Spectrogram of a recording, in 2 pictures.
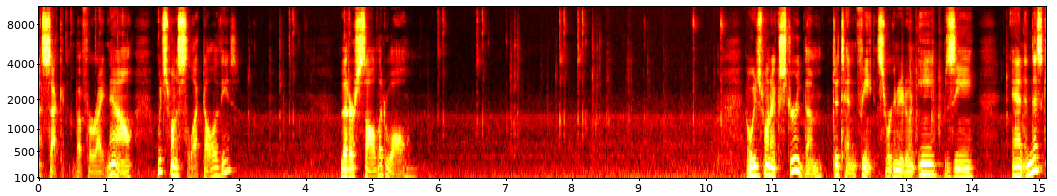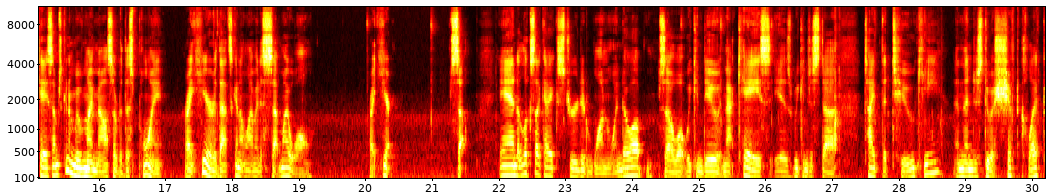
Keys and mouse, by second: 1.2 shift+click, 1.8 shift+click, 3.8 shift+click, 5.1 middle click, 6.0 shift+click, 8.1 shift+click, 9.8 middle click, 13.1 e, 20.2 middle click, 22.8 middle click, 24.8 middle click, 25.8 middle click, 27.1 2, 27.6 click.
